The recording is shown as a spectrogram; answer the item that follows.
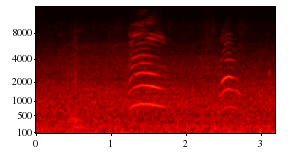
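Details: Cat stuck on a roof asking for help getting down, giving two meows: a longer, clear, arched harmonic meow followed about a second later by a shorter, softer one, over a low hiss of background noise.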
